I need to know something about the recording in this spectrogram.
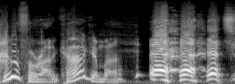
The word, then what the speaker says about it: Ronkonkoma: I'm like, it's Ronkonkoma. It's better The way it's spelled.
